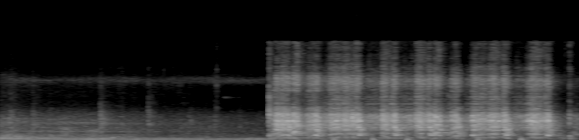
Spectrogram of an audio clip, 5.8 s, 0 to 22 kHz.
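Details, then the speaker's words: Step 125 scooter after wiring fault (stalling when braking or using turn signals) was traced and repaired, kick-started with flat battery: fires at about three seconds, keeps running with bright, slightly uneven exhaust patter; normal start. "แบตเตอรี่ไม่มีนะครับแต่ก็ถือว่าstartได้แล้วนะครับรอแบตเตอรี่เต็มนะครับ"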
